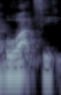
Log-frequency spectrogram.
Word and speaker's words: Buatsi: Yeah, Buatsi.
